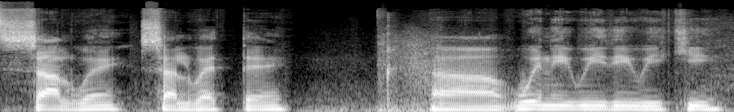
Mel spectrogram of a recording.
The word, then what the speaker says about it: salvete: If you've got one person, if you've got multiple people, it's salvete. But it's spelled S-A-L-V-E, like salve, the word salve that we use. But it's salve, salvete, winnie weedy wiki, not veni vidi vici, but veni vidi wiki.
